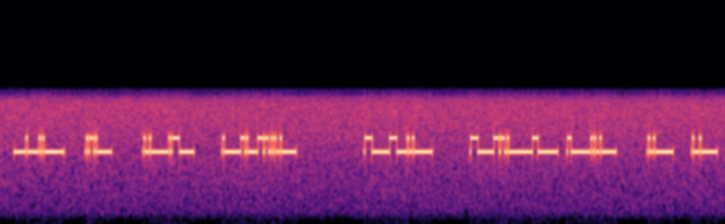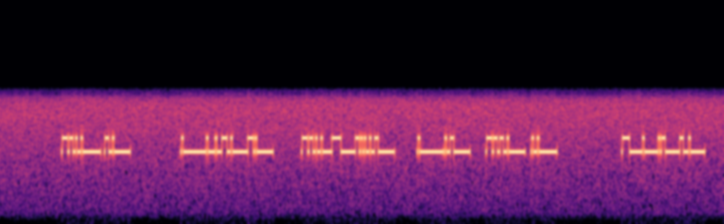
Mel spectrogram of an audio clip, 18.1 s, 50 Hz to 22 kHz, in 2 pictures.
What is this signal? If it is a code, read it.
TTY/TDD text telephone tones (45.45 baud Baudot), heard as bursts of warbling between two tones, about 400 Hz shift, 1600 Hz centre. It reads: XD3G FOO9 MVF1 0KNH 542W P9BC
